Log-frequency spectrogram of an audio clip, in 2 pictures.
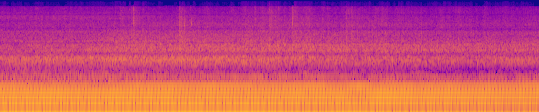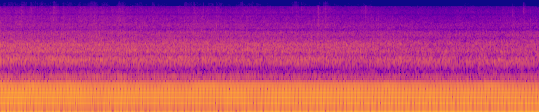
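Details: Discarded curbside push mower, single-cylinder engine, after carburetor cleaning and air cleaner refitted, while mowing the yard: steady, even drone with a smooth firing beat, no misses or knocks. Normal running under load.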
